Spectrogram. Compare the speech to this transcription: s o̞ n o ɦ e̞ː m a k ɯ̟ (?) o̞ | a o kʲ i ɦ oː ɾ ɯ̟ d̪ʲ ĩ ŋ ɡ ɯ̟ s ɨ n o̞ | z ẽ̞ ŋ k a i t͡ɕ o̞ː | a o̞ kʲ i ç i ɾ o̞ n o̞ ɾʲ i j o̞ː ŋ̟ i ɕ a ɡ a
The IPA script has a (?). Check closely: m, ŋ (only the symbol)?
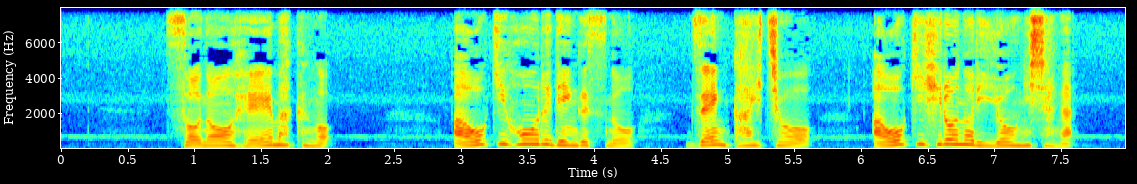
ŋ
